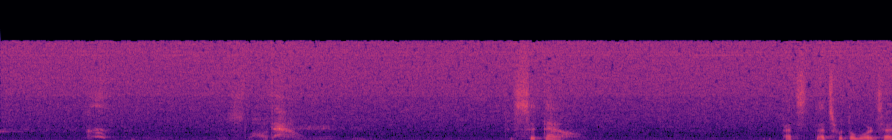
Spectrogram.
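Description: A middle-aged man speaks with animation through a microphone, in short bursts with pauses.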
